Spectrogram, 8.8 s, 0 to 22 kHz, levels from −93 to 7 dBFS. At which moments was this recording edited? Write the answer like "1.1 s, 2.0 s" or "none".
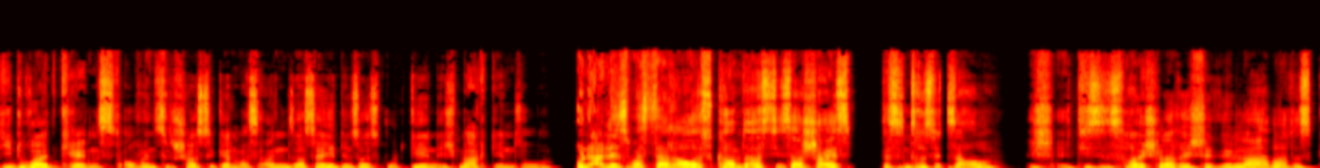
1.1 s, 3.7 s, 5.7 s, 6.3 s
